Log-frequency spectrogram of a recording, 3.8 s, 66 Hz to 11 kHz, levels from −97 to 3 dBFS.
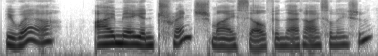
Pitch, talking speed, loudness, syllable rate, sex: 205 Hz, 110 wpm, -17 LUFS, 4.6 syllables/s, female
